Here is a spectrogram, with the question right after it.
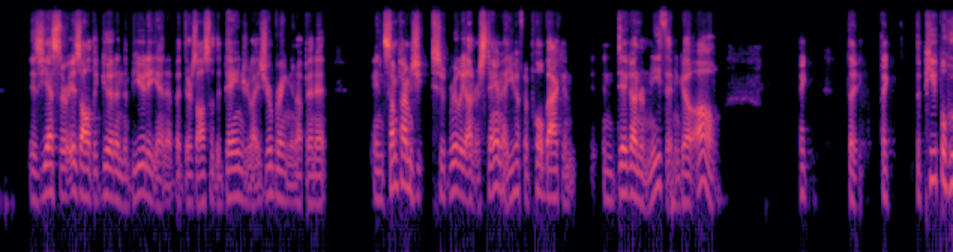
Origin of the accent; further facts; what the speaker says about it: the South, United States; So it's a hard name, man. I'm from the South.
